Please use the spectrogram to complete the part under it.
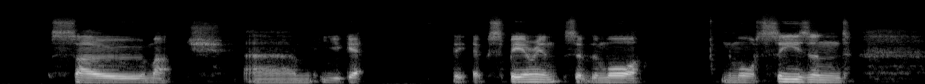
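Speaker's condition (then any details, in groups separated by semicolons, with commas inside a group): Stammering; stammered over 40 odd years; recovering stammerer, uses a means of control, ongoing Starfish Project support, 15 years Toastmasters training; occasional stammers and stumbles, completely manageable, effortless speech, not fully fluent; prolonged sounds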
